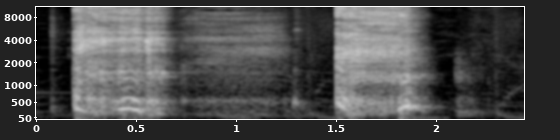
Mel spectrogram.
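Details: Girl with a cold and sore throat; two separate harsh coughs with a faint breath between them, a plain dry-sounding cough.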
